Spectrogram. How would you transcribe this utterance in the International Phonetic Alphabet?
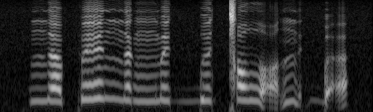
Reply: napɛ naŋ͡mɛɡ͡bə ǀəðˤa̰nɛ̰ɡ͡ba̰

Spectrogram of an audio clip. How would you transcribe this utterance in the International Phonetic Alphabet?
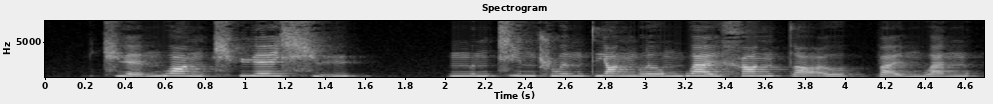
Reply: t͡ɕɥɛ̰˨˩n̪wɑ˥˩ŋt͡ɕʰɥɛ˥ ɕy̰˨˩˦ | n̪ə˧˥nt͡ɕi˥˧nʂwə˥˧nt̪jɑ˥˧ŋ lɤ˥˧ mwa˥˩ɪ̯xɑ˥ŋt̪ɑ̰˨˩˦ʊ̯ | pa̰˨˩ɪ̯n̪wa˧˥n

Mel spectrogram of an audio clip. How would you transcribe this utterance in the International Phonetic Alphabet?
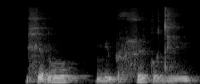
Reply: xʲœ˨ɗu˦ | mʲʉ˨bœ˨f ɬy˦˨ku˨ di˦

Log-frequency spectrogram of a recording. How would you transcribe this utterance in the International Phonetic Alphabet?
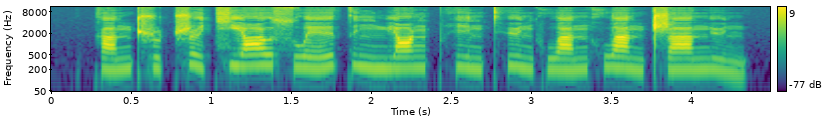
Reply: ka˧˥nʈ͡ʂu˧ ʈ͡ʂɻ̩˥˩t͡ɕjɑ˥ʊ̯ swe˧˥ɪ̯t̪i˧ŋ mjɑ˥ŋpʰi˥˧n t̪ʰy˥˩nkwa˧˥nxwa˥˩n ʈ͡ʂä˥n̪y˥˩n

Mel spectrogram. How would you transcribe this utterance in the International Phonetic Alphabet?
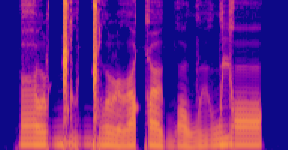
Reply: ʕo˥ɭɡ͡ǁɯ˥ɡ͡ǁo˥˨ɭə˞˨˥ qʉ˧˩bɔ˧˩wʉ˨˥wjɔ˥

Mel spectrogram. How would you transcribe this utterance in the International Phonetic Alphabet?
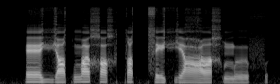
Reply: ɛ vʲɒtˤmʊ χɒχtʷʌtˤt͡sɪfʲɛ ʕɑχ mʊf

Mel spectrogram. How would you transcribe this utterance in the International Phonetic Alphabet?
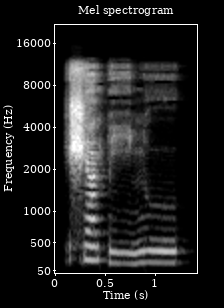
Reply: ʃã˦k͡piː˨ɲuː˦

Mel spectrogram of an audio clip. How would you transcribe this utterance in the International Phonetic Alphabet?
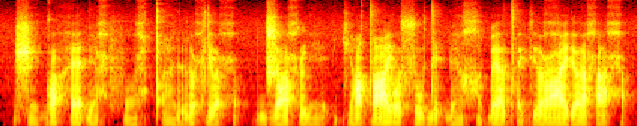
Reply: ʂe̤ɡɒ hɛɗe̤ħfɔ̤ħ qʼɛ̤ruħɾʲoħ | d͡ʑɒħŋe̤ | kʲe̤ɐ̯tˤʌjo sude ɠɛ̤ χə̤ ɓɛɐ̯tʼɛkʲo ʕɛɾʲɒɐ̯ħʌħ

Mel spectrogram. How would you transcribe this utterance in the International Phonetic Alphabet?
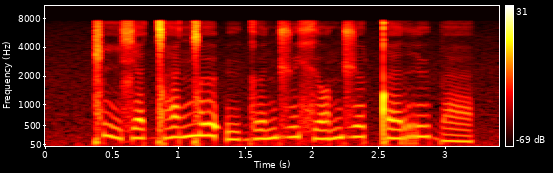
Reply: ǁi˦˨ɕɛ˧ɡ͡ǀæ˦ ŋ͡ǀø˦ ʔy˨ɡø˧nd͡ʒy˦xʲɔ˧ nd͡ʒø˦ǃɛ˧ ry˦ bæ˨

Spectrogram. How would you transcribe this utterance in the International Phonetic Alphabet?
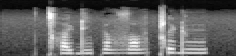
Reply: ǀʰɐ˨jɖi˨pʉ˨vzˤʉ˨˦v ǁɨ˦ɖʉ˦

